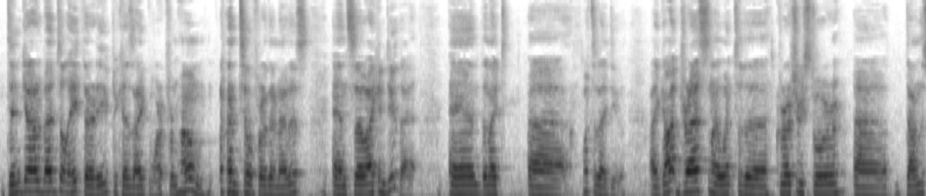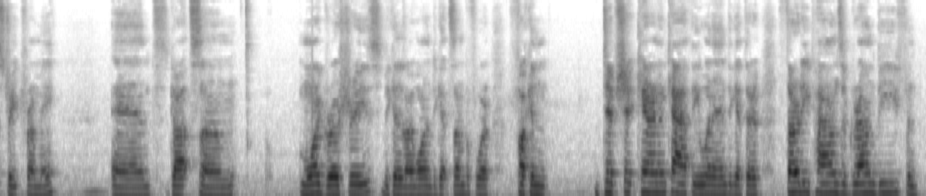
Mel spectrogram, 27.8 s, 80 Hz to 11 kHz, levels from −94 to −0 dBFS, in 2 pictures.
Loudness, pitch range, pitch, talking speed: -25 LUFS, 130-155 Hz, 140 Hz, 160 wpm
